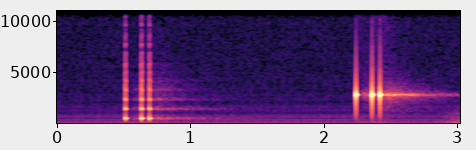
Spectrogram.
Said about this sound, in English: And then we added those little cricket clicks. I forgot about that. Oh right, which we added after the initial drum track. And that was just a synth click sound that I had that I put a little delay on.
